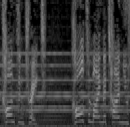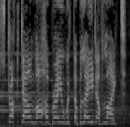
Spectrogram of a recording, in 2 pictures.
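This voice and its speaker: A woman's voice: very high voice, steady tone, a little slow, bright, forceful tone, faint music behind, heavily acted. A woman playing an earnest young female mystic leader in a fantasy game, solemn and pleading. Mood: urgent. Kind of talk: fantasy video game acting.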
